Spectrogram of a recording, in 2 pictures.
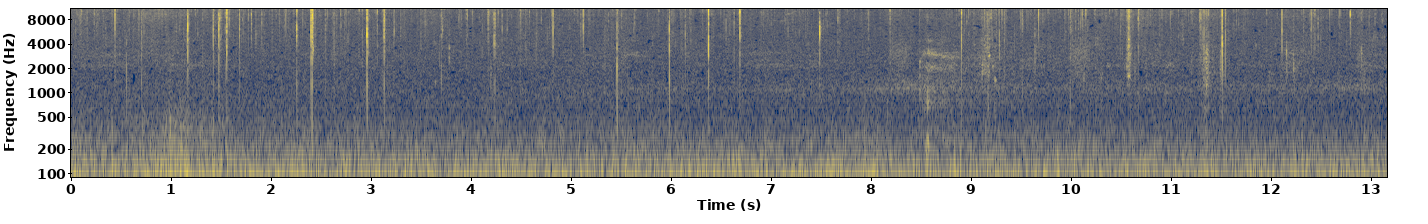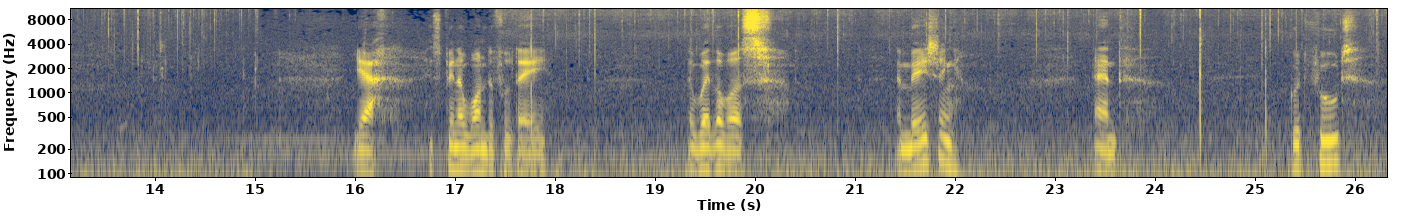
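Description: A small wood fire crackles close by.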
